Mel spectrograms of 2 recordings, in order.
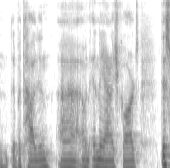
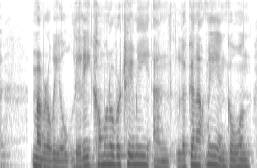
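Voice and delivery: usual speaking voice

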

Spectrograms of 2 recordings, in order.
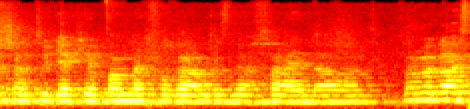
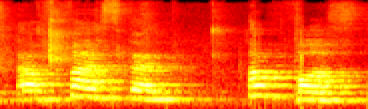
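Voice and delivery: "Fast" punched louder and higher, the title cut shorter; building punning emphasis; 4 semitones higher, 4 dB louder, much slower than usual. Acted. Slammer whittling the title down to a pun, emphatic "Fast". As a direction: hit "Fast" harder as the title shrinks.

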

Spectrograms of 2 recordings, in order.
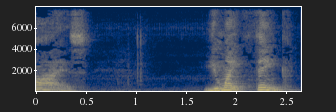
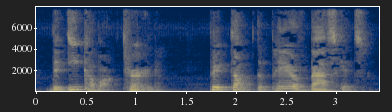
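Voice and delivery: usual speaking voice

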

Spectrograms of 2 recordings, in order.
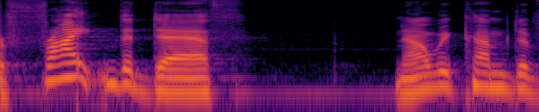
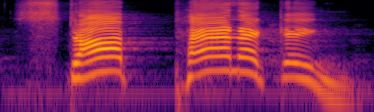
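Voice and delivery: loud, high, slow Stop panicking; shouted command; 10 semitones higher, 13 dB louder, slower than usual. Shown as a demonstration. Preacher shouting back at a panicked believer. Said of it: "They're always panicking".

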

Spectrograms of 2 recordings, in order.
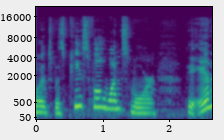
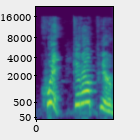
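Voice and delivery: high, loud, fast command; hurried high-pitched shout; urgent mouse order; 13 semitones higher, 8 dB louder, faster than usual. A narrator's reading. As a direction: rush it out urgently. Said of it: "growled Mouse".

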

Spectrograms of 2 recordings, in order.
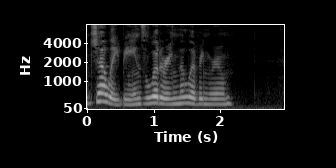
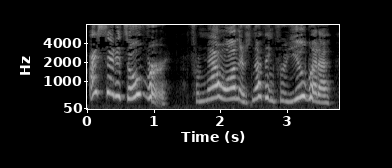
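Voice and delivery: much higher, louder; angry cry; 9 semitones higher, 10 dB louder than usual. Acted. Stuart yelling at his tooth. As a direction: yell at the tooth.

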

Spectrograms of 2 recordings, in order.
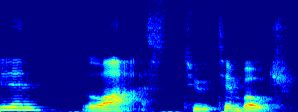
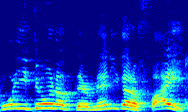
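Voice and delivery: high, loud incredulous referee voice; referee scolding; 12 semitones higher, 4 dB louder than usual. Retold or imitated. Referee Herb Dean scolding the fighter, loud. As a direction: order him down like a ref. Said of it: "Herb Dean's like".

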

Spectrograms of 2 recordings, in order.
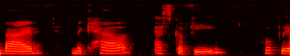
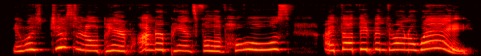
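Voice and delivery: much higher pleading whine; whiny excuse; 12 semitones higher, 3 dB louder than usual. A narrator's reading. Leon excusing himself to his conscience, high whine. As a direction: plead your innocence.

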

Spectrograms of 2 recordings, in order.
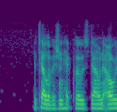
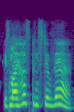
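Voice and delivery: raised, pleading plea to the phone; 8 semitones higher, 5 dB louder than usual. A narrator's reading. Allison pleading with the woman on the phone. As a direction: beg for news, voice lifted. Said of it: "Allison pleaded".

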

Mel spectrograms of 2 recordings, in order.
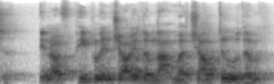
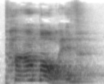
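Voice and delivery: much higher, slow, appalled posh snob; shaving snob; 11 semitones higher than usual. Retold or imitated. Snob recoiling at cheap shaving soap, hammed-up disgust. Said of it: "the shaving snob".

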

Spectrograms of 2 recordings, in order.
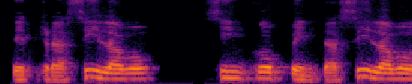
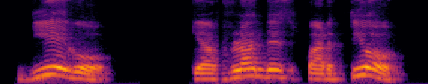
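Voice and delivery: slow, raised declamation; verse recitation; 3 semitones higher, 5 dB louder, slower than usual. Shown as a demonstration. Teacher reciting the poem's last line to students, declaimed.

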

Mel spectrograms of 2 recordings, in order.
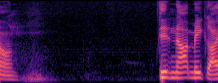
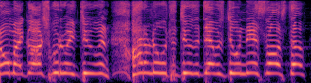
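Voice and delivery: mock panicking leader; 9 semitones higher, faster than usual. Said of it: "all scared and panicking".

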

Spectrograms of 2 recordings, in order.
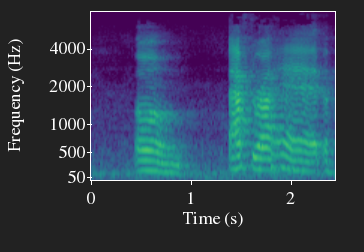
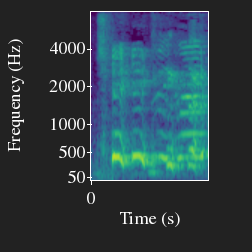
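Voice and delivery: laughing hard, much higher and louder; 11 semitones higher, 10 dB louder, much slower than usual. Real, not acted. Teasing her sister's old mac and cheese, laughing. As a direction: crack up mid-word.

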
